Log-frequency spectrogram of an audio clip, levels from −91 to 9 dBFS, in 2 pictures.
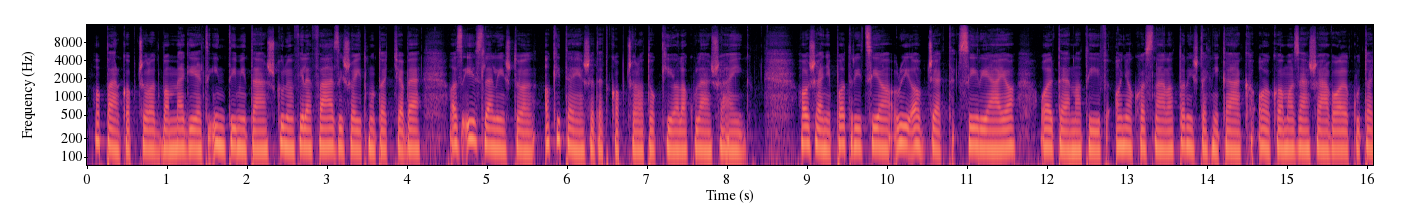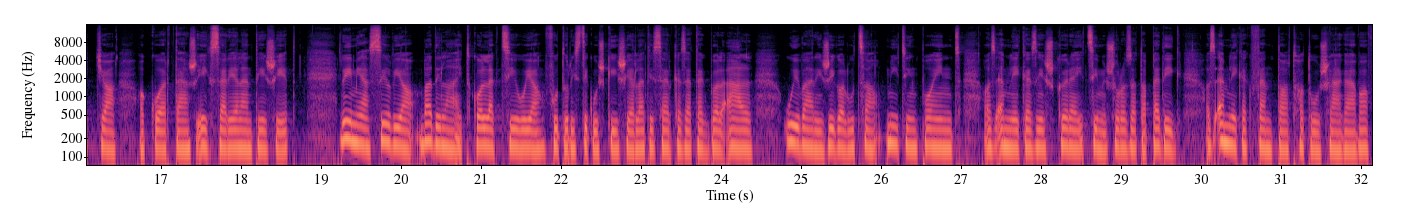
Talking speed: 90 wpm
